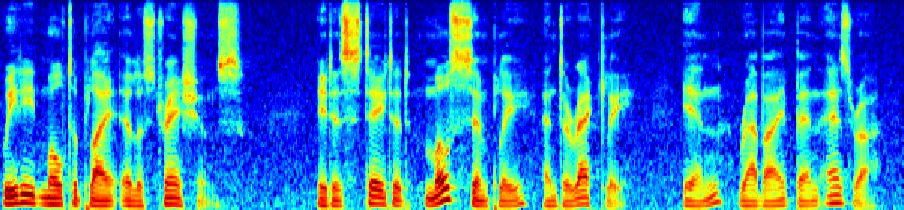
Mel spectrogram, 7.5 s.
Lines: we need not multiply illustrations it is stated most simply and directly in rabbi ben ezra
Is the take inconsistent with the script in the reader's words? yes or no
yes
